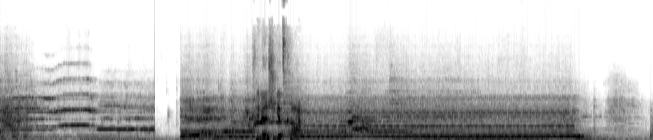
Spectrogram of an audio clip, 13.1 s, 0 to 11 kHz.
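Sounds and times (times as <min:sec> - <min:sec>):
loud sustained horror chord: 0:03.6 - 0:11.7.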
